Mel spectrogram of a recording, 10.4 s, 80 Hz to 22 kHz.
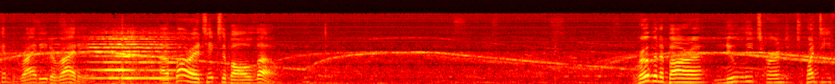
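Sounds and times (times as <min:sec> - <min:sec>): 
speech: 0:00.0 - 0:03.6, 0:08.0 - 0:10.4
steady dense roar: 0:00.0 - 0:04.4
ambulance siren passing outside a ballpark beyond the right field wall: 0:00.0 - 0:10.4.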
